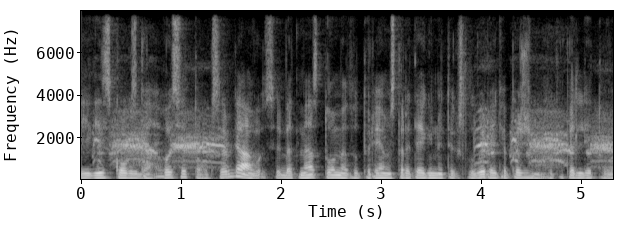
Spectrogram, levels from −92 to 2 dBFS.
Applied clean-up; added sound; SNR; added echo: none; Chicken, rooster; 10 dB; none.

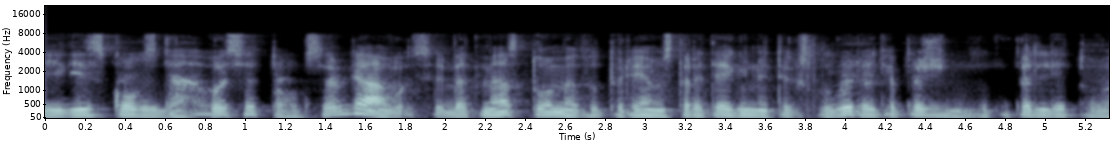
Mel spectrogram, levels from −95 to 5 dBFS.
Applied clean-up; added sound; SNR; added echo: neural mask model Resemble Enhance denoiser.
